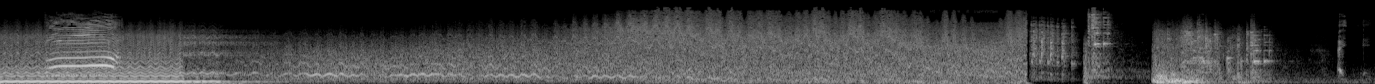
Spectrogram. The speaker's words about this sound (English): I smashed the windscreen of a flying saucer.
